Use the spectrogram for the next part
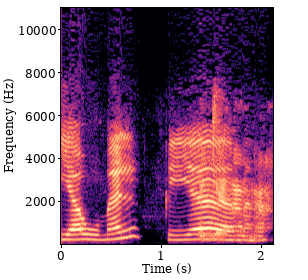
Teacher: dibaca dengan ha apabila waqaf. Kalau tak waqaf tidak dibaca dengan ha. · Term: Ta marbutah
